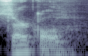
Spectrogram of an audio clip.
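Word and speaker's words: The Cyrkle: I believe it's called pronounced circle.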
